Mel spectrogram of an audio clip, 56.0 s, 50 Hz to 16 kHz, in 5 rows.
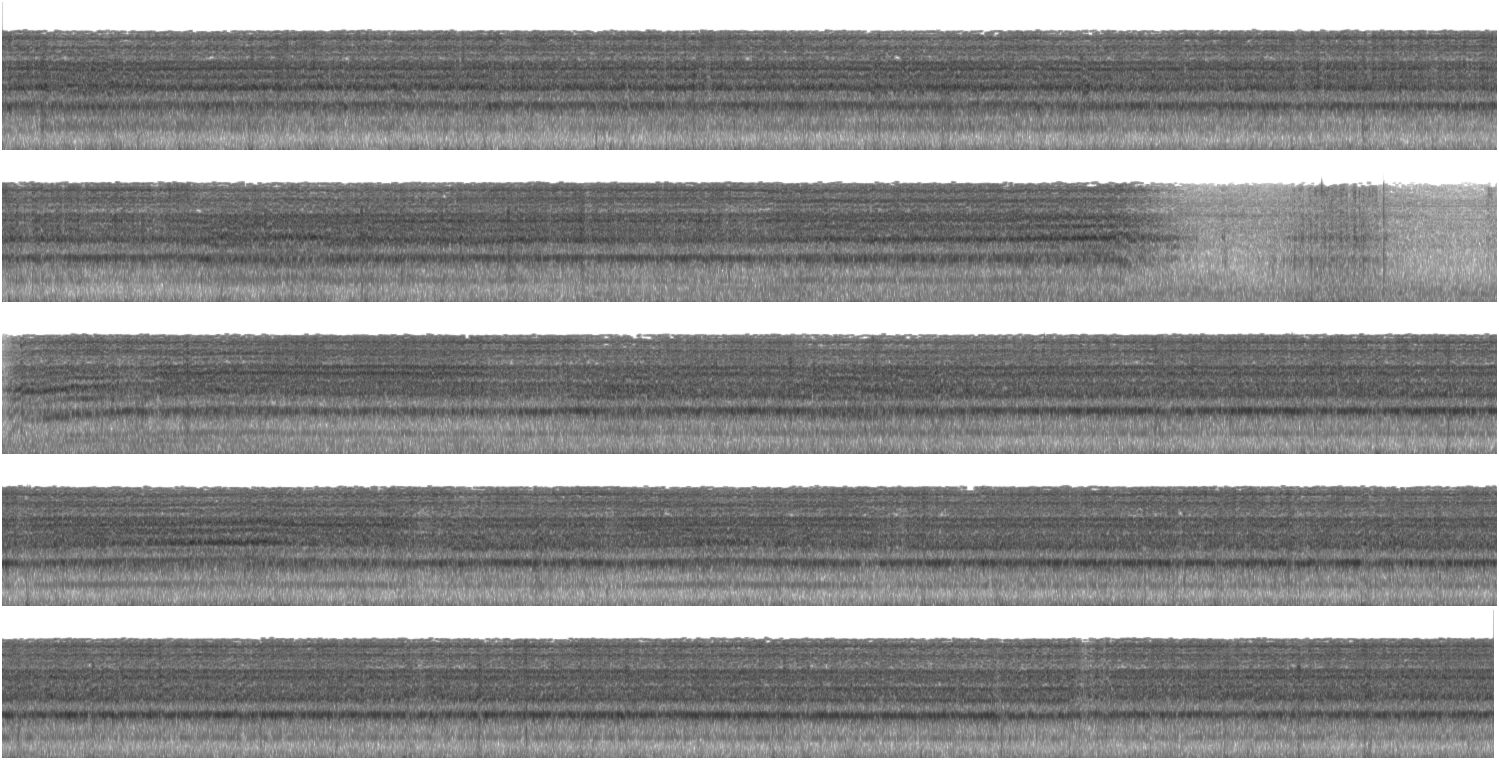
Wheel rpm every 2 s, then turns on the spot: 160, 160, 160, 160, 150, 150, 150, 150, 150, 130, 20, 90, 150, 150, 150, 150, 150, 150, 150, 150, 150, 150, 150, 150, 150, 140, 150, 150.
20-22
